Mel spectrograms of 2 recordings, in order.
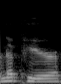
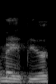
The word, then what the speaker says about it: Napier: One channel I shouted out before, and that's Anthony Napier, or Napier, but I call it Napier because I've actually heard it pronounced both ways.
